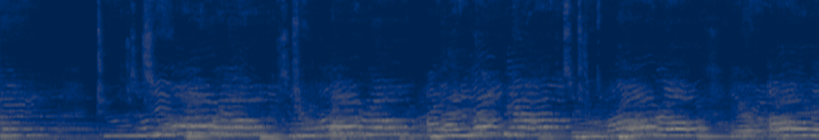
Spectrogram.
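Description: A children's choir singing in unison. A held note fades out in the first half second, and the singing comes back in just after a second and continues in phrases.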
